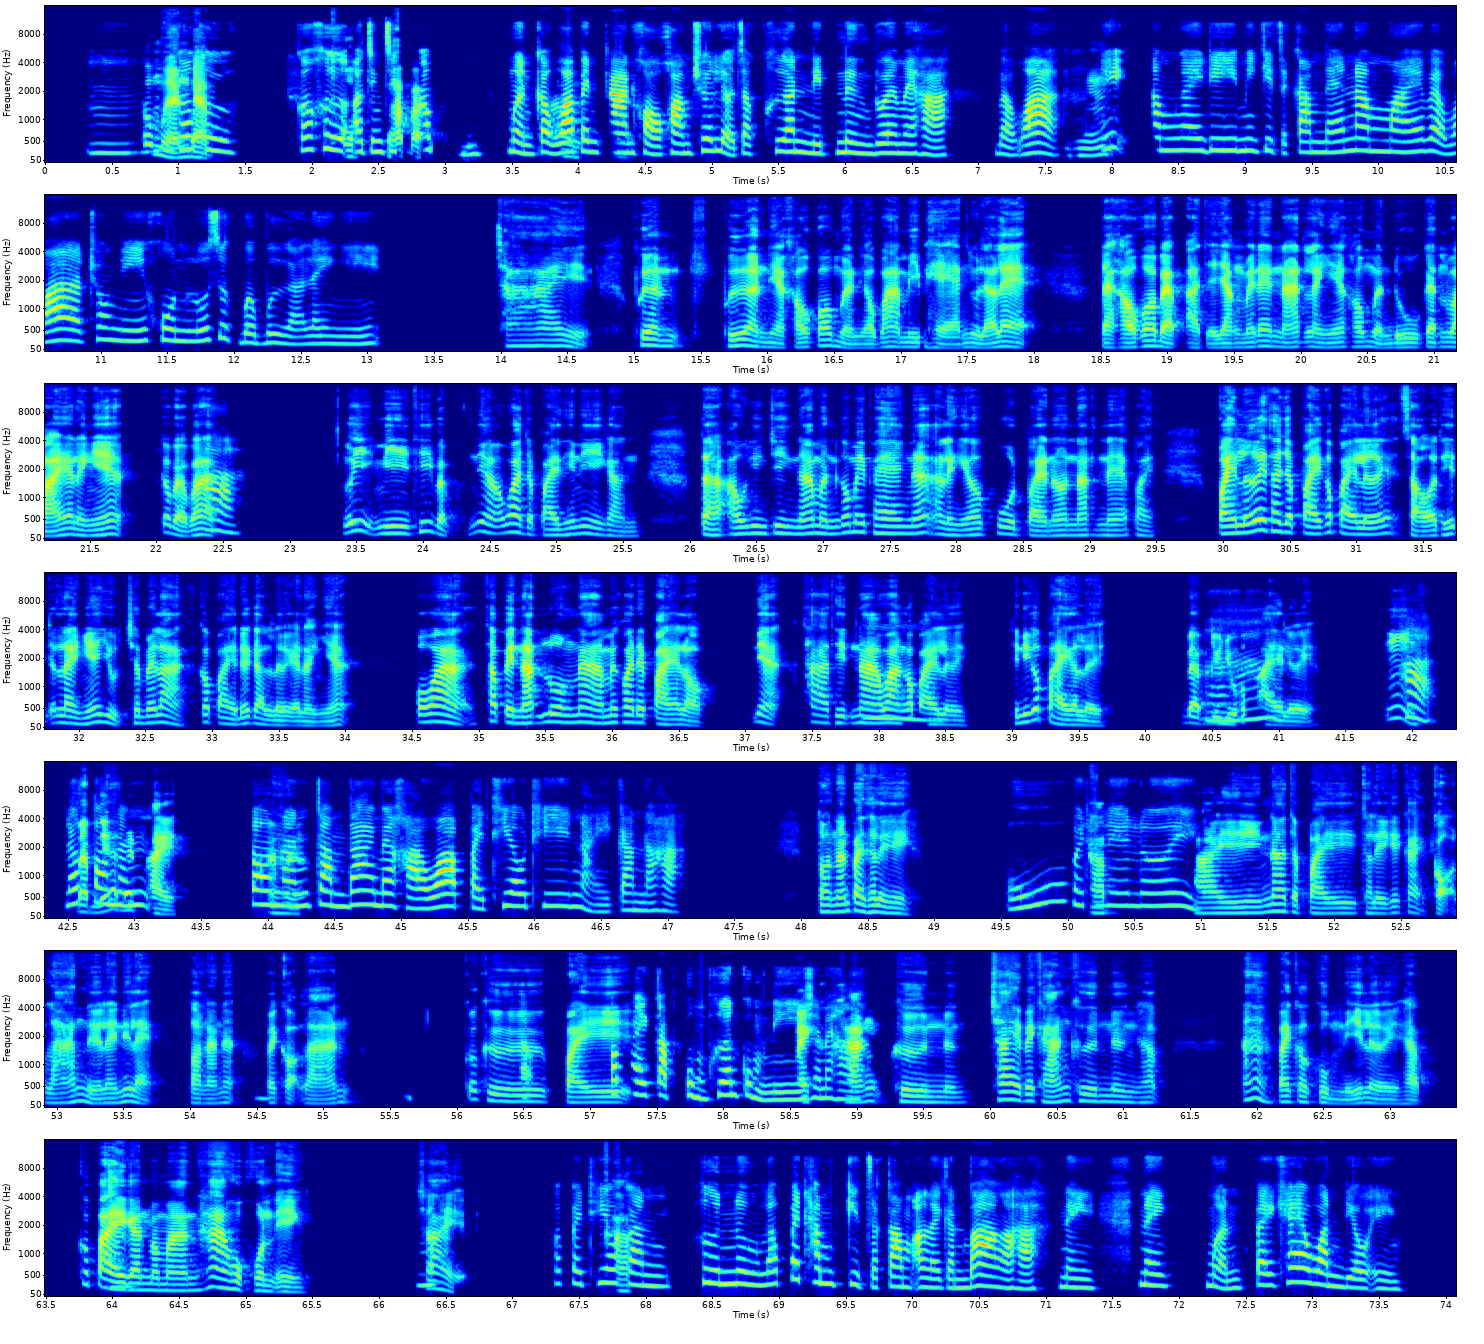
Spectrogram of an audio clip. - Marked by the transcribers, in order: unintelligible speech
- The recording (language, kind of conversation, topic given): Thai, podcast, เวลารู้สึกหมดไฟ คุณมีวิธีดูแลตัวเองอย่างไรบ้าง?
